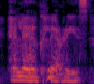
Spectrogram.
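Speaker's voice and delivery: a lightly sinister greeting; Hannibal Lecter impression. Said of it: "his hair greased back going".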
